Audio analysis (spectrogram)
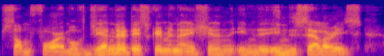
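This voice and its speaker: Over a quiet background, a man with a fairly low pitch talks at a moderate pace, his pitch swinging very widely. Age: 60s. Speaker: professor. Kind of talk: webinar lecture. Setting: video webinar from an office. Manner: halting, many fillers.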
